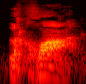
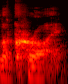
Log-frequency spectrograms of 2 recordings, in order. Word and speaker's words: LaCroix: So instead, they went with the American version and called it LaCroix.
